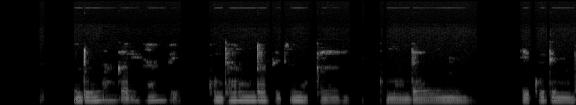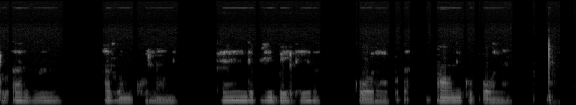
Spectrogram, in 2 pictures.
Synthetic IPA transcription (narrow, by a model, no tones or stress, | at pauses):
ndunaŋɡaiɦambe | kundʱaɾaundad͡zetʰimuɡʱari | komaundaoni | jekutimuntʰṵʔarwawo | azwamukʰulane | pʰaendekut͡ʃibʱe̞ɮeɾa | koɾaapka̰ | aonekupoːna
